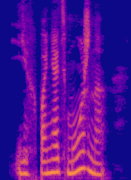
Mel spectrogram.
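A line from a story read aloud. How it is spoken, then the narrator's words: Barely audible, lips only. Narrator (Russian): Чуть слышно, почти одними губами произнесла та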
